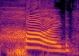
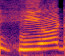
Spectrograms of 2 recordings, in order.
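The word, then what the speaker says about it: heard: ही इसे क्या पढ़ेंगे हर्ड यहां पर इसे हियर्ड नहीं पढ़ेंगे इसकी साउंड क्या आएगी हर्ड एच ई ए आर डी हर्ड अ फेंट इसे क्या पढ़ेंगे?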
